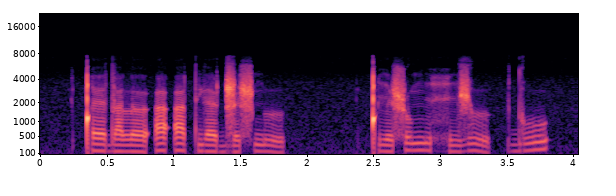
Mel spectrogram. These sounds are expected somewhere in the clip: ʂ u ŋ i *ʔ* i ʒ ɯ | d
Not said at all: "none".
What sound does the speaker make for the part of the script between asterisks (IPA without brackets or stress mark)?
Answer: h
